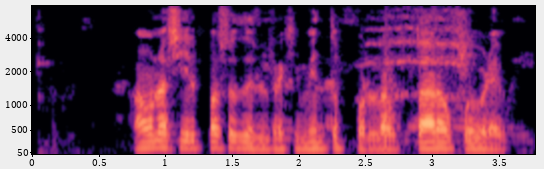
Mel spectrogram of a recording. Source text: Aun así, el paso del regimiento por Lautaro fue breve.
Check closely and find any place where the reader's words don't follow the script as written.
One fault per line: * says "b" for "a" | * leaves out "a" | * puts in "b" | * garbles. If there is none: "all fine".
all fine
